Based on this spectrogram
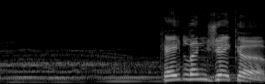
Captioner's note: audience applauds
